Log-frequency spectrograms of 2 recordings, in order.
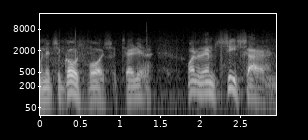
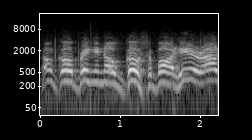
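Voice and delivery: high, agitated call; alarmed calling; 9 semitones higher than usual. Acted. Sailor warning his mate against bringing ghosts aboard, alarmed calling.

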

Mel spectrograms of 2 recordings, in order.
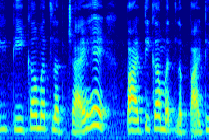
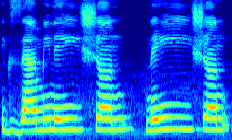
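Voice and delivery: "Examination" slowed, its ending "nation" drawn out; stress near the end; much slower than usual. Shown as a demonstration. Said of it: "the stress marks on the last syllable".

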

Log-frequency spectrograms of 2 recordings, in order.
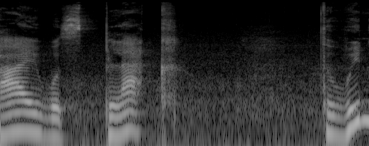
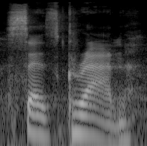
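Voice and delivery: usual speaking voice

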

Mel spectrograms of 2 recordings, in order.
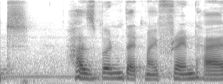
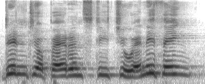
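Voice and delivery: put-on furious drunk husband screaming, much louder and higher; 8 semitones higher, 14 dB louder than usual. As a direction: scream abuse at his wife.

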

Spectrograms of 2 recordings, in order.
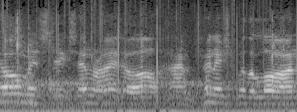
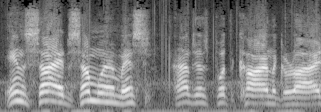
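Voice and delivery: loud, raised voice calling across the drive; 4 semitones higher, 9 dB louder than usual. Acted. Gardener calling out to Miss Dixon, loud. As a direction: call out to her from the car.

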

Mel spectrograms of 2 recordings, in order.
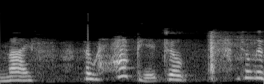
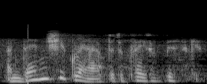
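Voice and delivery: quiet story narration; 6 semitones lower, 3 dB quieter than usual. A narrator's reading. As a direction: softly read inner narration, a little subdued. Mother narrates between scenes.

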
